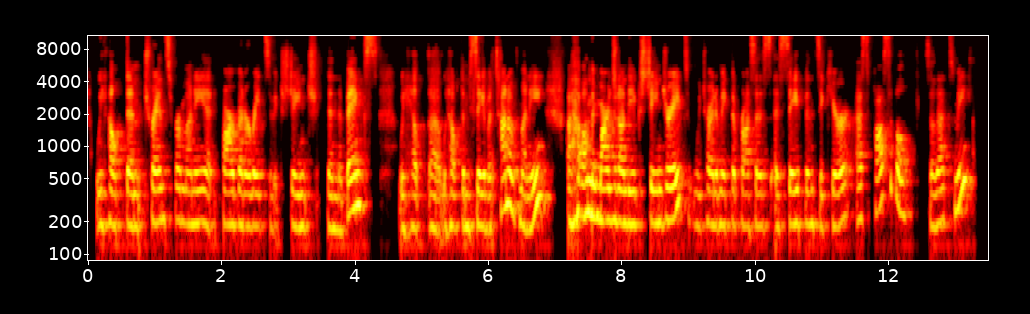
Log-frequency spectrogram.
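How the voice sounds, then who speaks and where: A somewhat breathy woman's voice at medium pitch and a moderate pace. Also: ordinary pitch variation. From Bulgaria. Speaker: currency exchange business manager. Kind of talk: panel discussion.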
